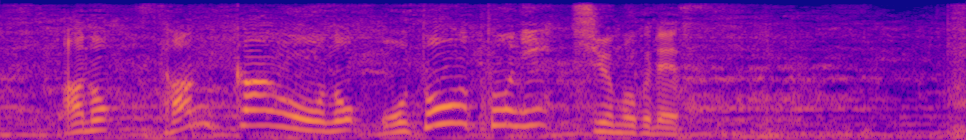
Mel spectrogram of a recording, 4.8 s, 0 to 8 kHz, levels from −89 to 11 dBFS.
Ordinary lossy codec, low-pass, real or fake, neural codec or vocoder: none; 7.2 kHz; fake; codec, 16 kHz, 4 kbps, FreqCodec, larger model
